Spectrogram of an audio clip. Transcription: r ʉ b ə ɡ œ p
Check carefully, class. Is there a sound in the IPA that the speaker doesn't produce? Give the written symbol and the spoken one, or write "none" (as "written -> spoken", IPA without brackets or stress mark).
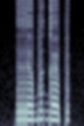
ʉ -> ə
